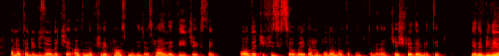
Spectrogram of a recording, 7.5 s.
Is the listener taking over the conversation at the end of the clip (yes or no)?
no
